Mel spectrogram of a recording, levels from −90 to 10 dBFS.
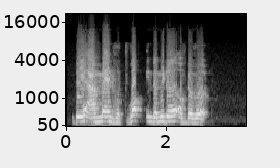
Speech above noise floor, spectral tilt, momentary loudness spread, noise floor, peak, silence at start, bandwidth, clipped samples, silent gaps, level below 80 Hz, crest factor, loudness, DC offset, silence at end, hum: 51 dB; -6 dB/octave; 5 LU; -57 dBFS; 0 dBFS; 0.15 s; 12.5 kHz; 0.3%; none; -46 dBFS; 8 dB; -7 LUFS; under 0.1%; 0.8 s; none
